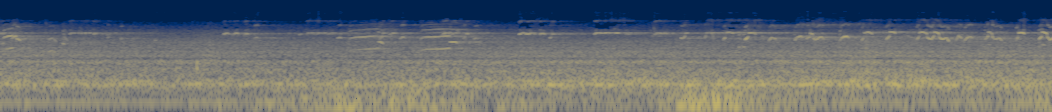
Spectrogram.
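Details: Pair of bald eagles calling at their nest territory on Hornby Island, alerting and mating: thin, high chittering notes in quick repeated series build through the recording, over loud steady low rumble and wind-like noise from a nest camera.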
